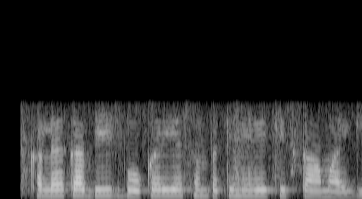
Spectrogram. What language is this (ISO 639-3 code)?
hin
